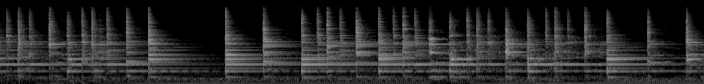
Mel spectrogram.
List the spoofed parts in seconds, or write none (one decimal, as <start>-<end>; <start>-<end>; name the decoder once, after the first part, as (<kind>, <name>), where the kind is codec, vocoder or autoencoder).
0.0-1.0 (codec, SNAC); 4.3-6.0; 6.5-7.0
